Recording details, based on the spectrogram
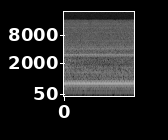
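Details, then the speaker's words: Restored Jenny fan motor reassembled, run without fan blades fitted: steady, even hum with clean constant tone and no knocks, rubs or rattles; sounds much different from another one, running smooth and healthy. "it sounds pretty smooth short of sound a lot different than that one over there"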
